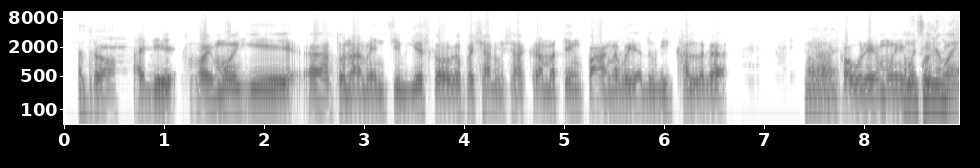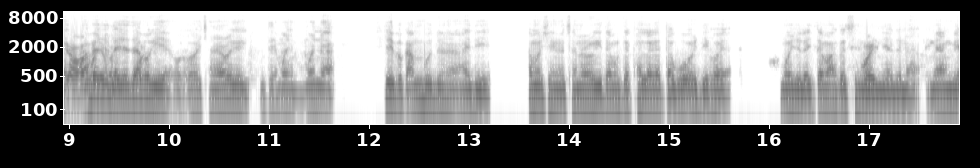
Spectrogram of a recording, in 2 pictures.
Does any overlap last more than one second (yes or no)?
yes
